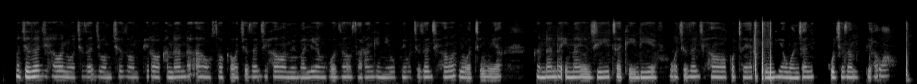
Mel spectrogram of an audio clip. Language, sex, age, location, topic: Swahili, female, 25-35, Kisumu, government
